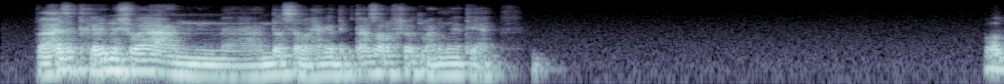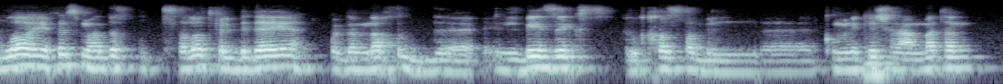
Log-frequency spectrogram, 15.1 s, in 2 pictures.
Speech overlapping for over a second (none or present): none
